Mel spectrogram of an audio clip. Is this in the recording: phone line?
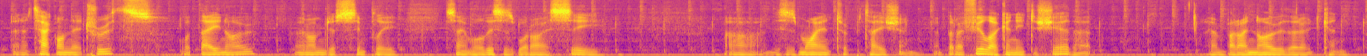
no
